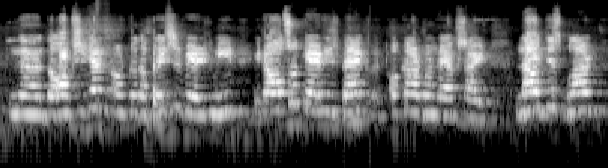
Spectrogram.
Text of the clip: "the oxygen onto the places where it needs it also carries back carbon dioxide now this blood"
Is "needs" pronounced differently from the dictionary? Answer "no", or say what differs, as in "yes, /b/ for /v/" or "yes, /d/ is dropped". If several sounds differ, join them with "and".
yes, /z/ is dropped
